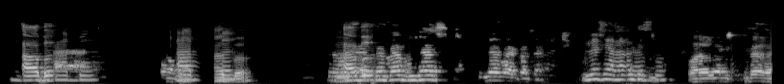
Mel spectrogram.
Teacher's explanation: বা অক্ষরটা উচ্চারণ হয় কোন জায়গা থেকে? দুই ঠোঁট থেকে। তাহলে দুই ঠোঁট থেকে দুটো হঠাৎ করে কি আবে।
